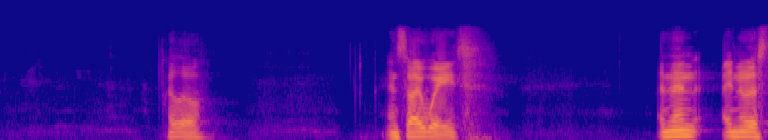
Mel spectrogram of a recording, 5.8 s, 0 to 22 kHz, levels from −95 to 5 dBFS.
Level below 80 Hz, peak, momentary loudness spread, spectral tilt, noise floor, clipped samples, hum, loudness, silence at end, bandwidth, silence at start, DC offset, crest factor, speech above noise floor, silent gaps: -70 dBFS; -10 dBFS; 16 LU; -6 dB/octave; -79 dBFS; under 0.1%; none; -28 LUFS; 0 s; 9.8 kHz; 1.25 s; under 0.1%; 20 dB; 52 dB; none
